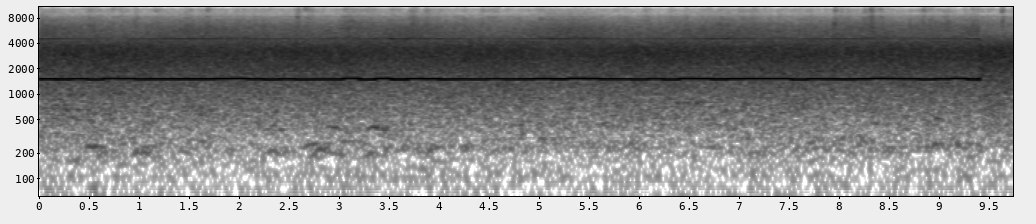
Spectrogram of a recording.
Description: FT8 (one signal), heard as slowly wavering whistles, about 6.25 baud, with radio static and the noise of a crowd indoors.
